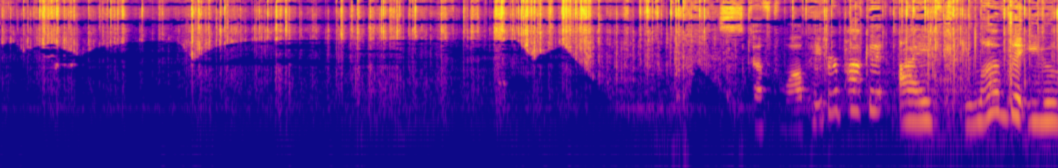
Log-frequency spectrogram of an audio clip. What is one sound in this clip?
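Plastic bags crinkle and rustle under handling.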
